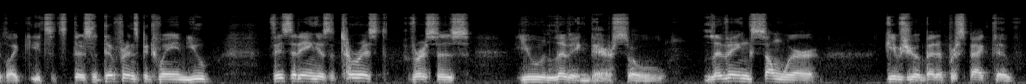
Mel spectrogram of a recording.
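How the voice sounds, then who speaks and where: A man's voice: darkish tone, dry recording, poor audio. A man in his fifties, originally from Europe, chatting loosely and repetitively while streaming a game. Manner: loose and repetitive, full of "like" and "dude"; mimics others in a high mocking voice. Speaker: gaming streamer. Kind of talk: casual rambling chat.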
